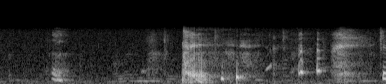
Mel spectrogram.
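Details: Woman hiccuping and burping at the same time, hiccups won't go away, seems barely able to breathe: several abrupt throaty gulps, each hiccup joined to a small burp, amid talk and laughter.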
